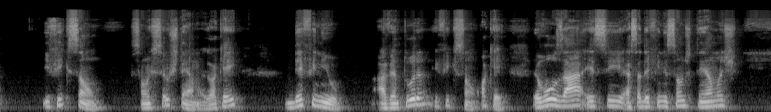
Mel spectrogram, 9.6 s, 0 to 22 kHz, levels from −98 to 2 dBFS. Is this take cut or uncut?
uncut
